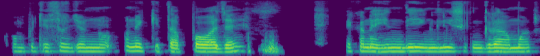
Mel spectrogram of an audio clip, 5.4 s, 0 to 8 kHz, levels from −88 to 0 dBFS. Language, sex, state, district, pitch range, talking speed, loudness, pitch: Bengali, male, West Bengal, Jhargram, 160-170 Hz, 145 wpm, -17 LUFS, 165 Hz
